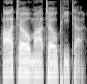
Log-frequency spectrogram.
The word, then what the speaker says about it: onomatopoeia: Onomatopoeia. Onomatopoeia. And the one of my onomatopoeias. You owe me a pita. Oh, you owed me the pita. Yeah. Why, hello, Mr. Peter. That is how you say onomatopoeia.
